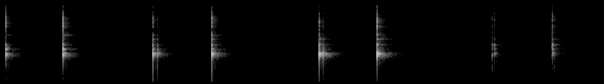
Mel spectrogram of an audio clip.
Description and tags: wood on wood taps
A decorative wooden frog bumpy on its back tapped with a wooden rod twice in four different places.
Recorded by Sony Xperia C5305.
